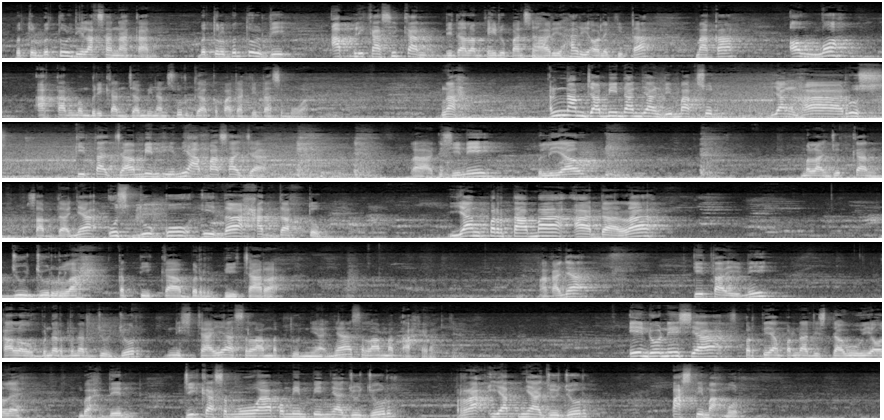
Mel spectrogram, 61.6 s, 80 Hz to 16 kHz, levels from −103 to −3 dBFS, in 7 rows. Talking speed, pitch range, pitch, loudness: 70 wpm, 115-190 Hz, 140 Hz, -21 LUFS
